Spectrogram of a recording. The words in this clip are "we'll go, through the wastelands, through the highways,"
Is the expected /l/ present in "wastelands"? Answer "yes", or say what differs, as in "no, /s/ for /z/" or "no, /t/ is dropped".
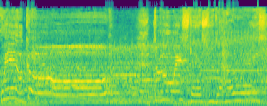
no, /l/ is dropped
